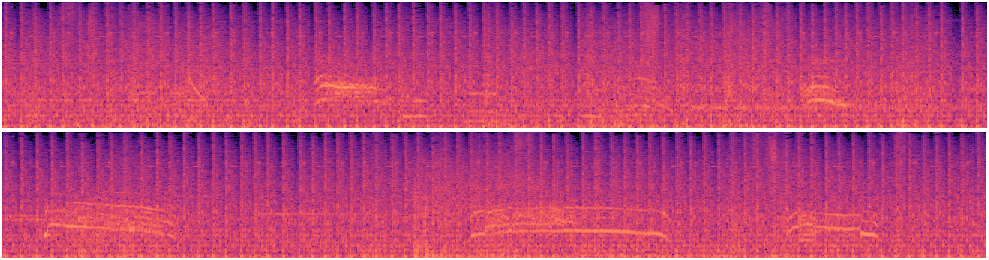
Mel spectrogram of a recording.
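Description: Gunfire in the Western video game Red Dead Redemption rings out as scattered shots over a dense, continuous battle din, with voices calling out over the fighting throughout.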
